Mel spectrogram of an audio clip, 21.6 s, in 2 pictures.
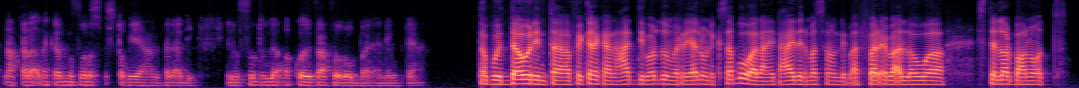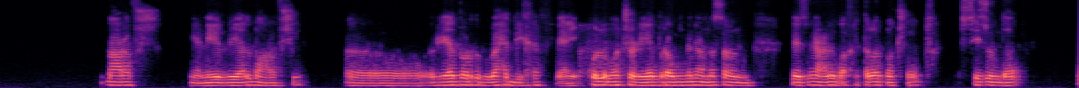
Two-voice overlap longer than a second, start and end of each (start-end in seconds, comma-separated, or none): none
